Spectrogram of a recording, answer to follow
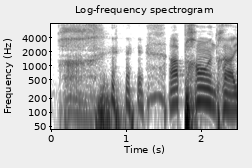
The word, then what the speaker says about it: apprendre: A única diferença é que no português nós não temos esse R. Apprendre. E aí eu não posso colocar isso na transcrição fonética. Você tem que saber que o R é dessa maneira que nós pronunciamos.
